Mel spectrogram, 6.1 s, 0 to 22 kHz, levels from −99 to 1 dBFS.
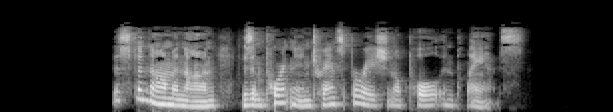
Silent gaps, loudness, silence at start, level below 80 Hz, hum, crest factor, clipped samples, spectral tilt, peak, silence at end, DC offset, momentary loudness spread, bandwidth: none; -16 LUFS; 1.1 s; -60 dBFS; none; 18 dB; under 0.1%; -4 dB/octave; 0 dBFS; 0.95 s; under 0.1%; 11 LU; 9.6 kHz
